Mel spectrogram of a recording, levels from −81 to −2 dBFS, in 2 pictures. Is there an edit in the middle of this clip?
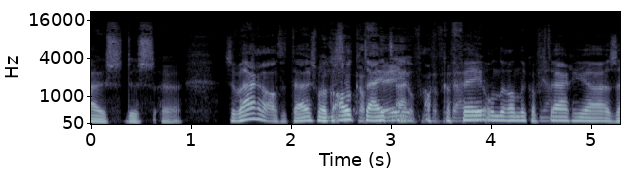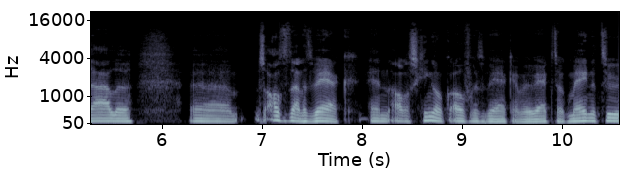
no; 0 cuts

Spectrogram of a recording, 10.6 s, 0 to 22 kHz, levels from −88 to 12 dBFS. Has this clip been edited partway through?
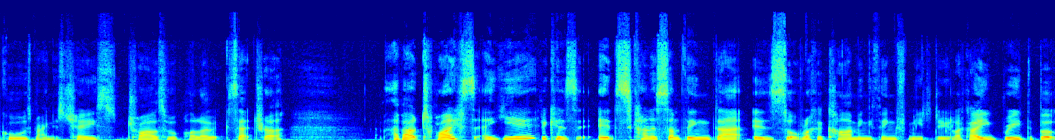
yes; 3 cuts; at 3.8 s, 5.4 s, 7.5 s

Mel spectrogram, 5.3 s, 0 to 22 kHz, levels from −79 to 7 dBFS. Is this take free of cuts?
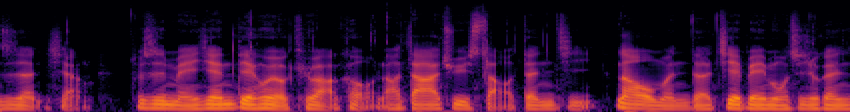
no; 1 cut; at 3.8 s

